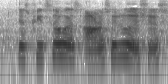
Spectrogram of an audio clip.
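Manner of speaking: chewing while talking, mouth full. Reviewing a pizza for the audience while still chewing, talking with mouth full. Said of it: "Let me stop chewing for a second".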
